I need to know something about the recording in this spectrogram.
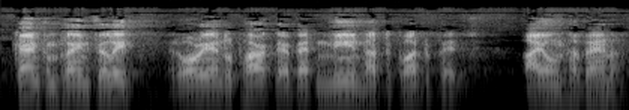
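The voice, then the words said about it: Deep booming baritone male voice. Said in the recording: “the tiny man with a king-sized baritone”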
